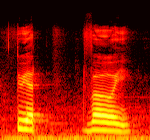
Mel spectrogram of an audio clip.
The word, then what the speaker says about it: tuyệt vời: Cela se prononce tuyệt vời, tôi cảm thấy thoải mái ở đây.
